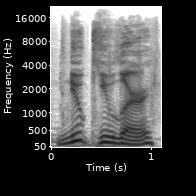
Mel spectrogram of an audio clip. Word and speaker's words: Nucular: Previously, that record was held by Waz and a guy named Nuclear. Yes, Nuclear. That's how it has to be spelled for the pronunciation to be nuclear, everyone.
